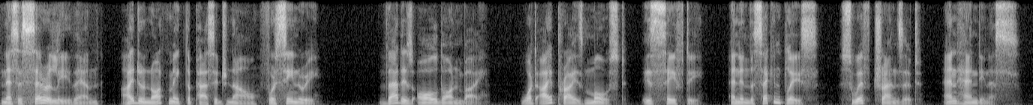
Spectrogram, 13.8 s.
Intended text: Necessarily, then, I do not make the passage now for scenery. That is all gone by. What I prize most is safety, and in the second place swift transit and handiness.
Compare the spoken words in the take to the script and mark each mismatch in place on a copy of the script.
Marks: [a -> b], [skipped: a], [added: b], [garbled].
Necessarily, then, I do not make the passage now for scenery. That is all gone by. What I prize most is safety, and in the second place swift transit and handiness.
